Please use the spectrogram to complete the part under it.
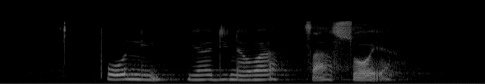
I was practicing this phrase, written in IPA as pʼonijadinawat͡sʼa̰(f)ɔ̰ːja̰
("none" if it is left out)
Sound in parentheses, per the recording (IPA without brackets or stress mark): s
